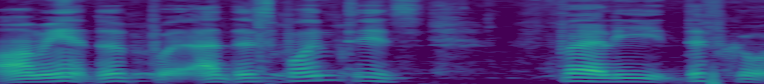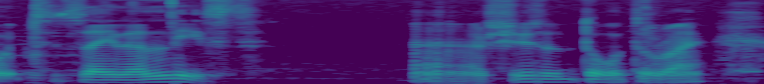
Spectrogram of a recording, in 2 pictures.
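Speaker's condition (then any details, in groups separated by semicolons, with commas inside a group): Cerebral palsy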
